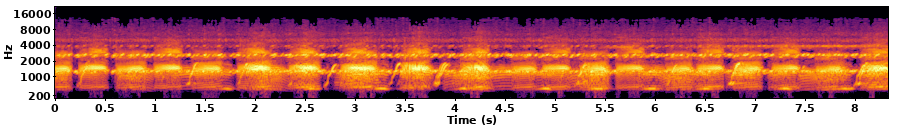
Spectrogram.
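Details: At Hwange Safari Lodge, a night chorus of frogs accompanies foraging elephants; many croakers overlap in uneven, pulsing bursts, the loudness swelling and dipping over the stretch.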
